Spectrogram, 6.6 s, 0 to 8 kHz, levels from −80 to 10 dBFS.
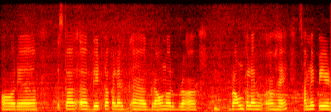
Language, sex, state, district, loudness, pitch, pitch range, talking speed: Hindi, female, Bihar, Saran, -15 LUFS, 225 Hz, 215-230 Hz, 155 wpm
